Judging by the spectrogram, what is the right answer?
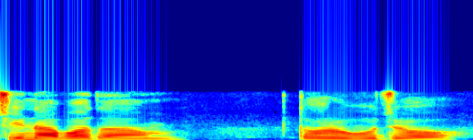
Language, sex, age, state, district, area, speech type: Odia, female, 18-30, Odisha, Malkangiri, urban, spontaneous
